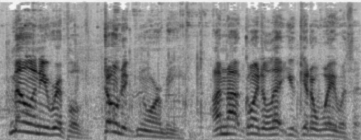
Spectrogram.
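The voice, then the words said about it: Yelling loudly. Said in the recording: “I'll stop yelling.”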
